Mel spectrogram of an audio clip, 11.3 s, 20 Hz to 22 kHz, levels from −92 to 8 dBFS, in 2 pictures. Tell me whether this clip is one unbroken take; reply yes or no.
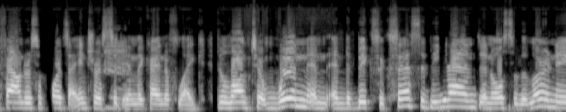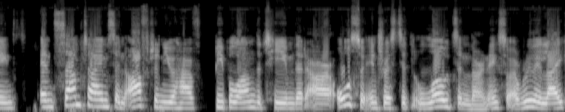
no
